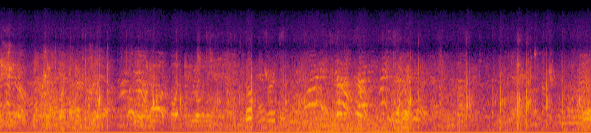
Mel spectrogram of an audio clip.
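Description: A rubber ball slaps sharply against a wall.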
